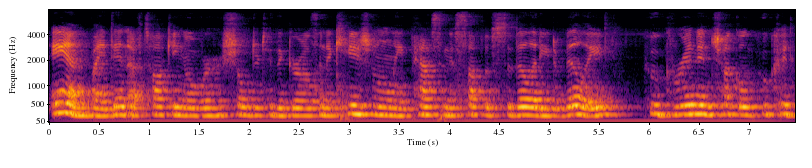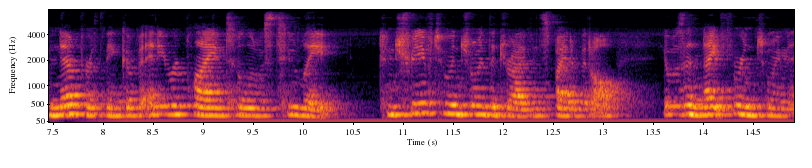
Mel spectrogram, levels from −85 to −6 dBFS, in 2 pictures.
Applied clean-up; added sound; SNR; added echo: none; none; none; reverberation time 0.7 s.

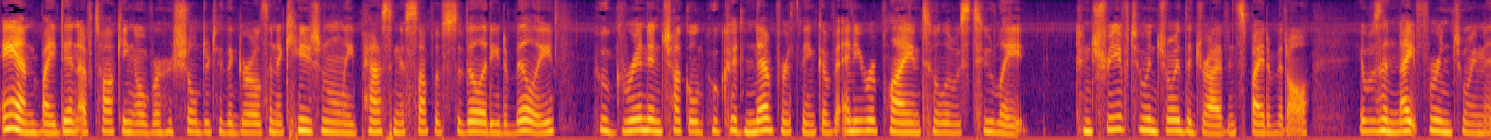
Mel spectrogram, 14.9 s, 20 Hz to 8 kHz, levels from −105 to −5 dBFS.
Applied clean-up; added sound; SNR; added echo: none; none; none; none.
